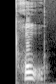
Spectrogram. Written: pro

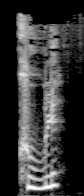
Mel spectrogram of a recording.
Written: kule

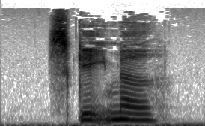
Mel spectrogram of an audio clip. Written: skemad

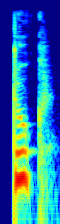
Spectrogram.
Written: dug

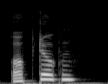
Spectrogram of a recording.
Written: opdukken

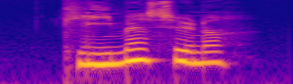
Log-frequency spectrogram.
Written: klimasynder

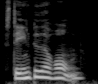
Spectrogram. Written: stenbiderrogn

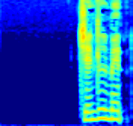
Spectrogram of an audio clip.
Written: gentleman

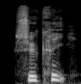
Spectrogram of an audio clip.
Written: søkrig

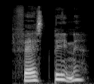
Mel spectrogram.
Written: FASTBUNDET

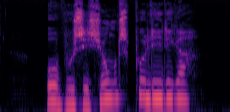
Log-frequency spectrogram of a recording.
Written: oppositionspolitiker

